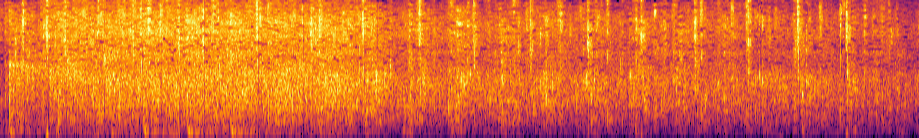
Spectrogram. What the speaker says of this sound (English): give a very hearty round of applause for the entire Aadhaar team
